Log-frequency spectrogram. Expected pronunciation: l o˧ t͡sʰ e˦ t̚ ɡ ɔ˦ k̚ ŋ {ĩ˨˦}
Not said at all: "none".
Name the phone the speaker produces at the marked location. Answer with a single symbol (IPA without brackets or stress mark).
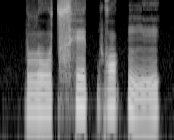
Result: ĩ˨˦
